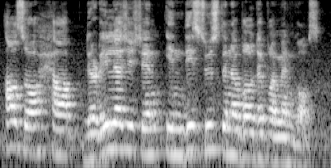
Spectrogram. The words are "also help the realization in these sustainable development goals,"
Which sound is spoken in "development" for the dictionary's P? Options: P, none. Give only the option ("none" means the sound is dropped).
none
